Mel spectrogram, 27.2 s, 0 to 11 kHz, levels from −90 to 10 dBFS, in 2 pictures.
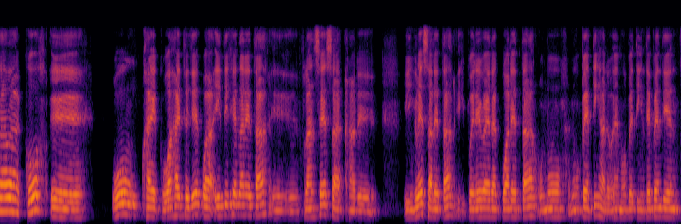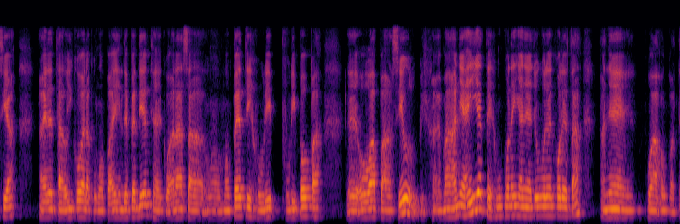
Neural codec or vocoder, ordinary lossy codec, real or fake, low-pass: none; none; real; 7.2 kHz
